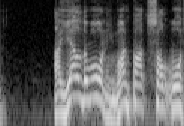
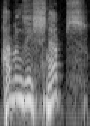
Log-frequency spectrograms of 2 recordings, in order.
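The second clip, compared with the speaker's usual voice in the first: slow, higher mock-German asking; a light German accent, slow and high; 7 semitones higher, slower than usual. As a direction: put on a slow, comic German lilt for the officers. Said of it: "Point blank asks them".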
